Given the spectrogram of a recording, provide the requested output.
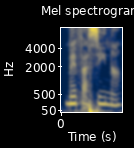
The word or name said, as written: me fascina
